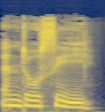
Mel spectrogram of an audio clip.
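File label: "endorsee", British English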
